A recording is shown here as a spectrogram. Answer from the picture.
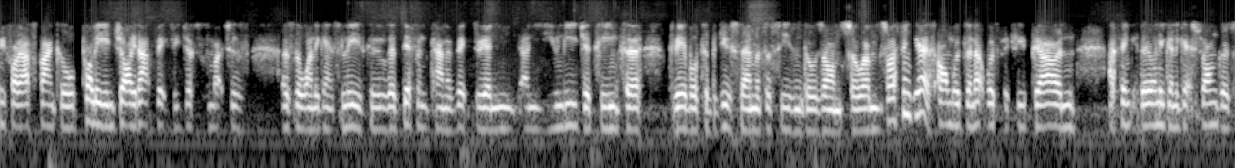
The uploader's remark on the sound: Joins from afar. Is on the phone this week.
